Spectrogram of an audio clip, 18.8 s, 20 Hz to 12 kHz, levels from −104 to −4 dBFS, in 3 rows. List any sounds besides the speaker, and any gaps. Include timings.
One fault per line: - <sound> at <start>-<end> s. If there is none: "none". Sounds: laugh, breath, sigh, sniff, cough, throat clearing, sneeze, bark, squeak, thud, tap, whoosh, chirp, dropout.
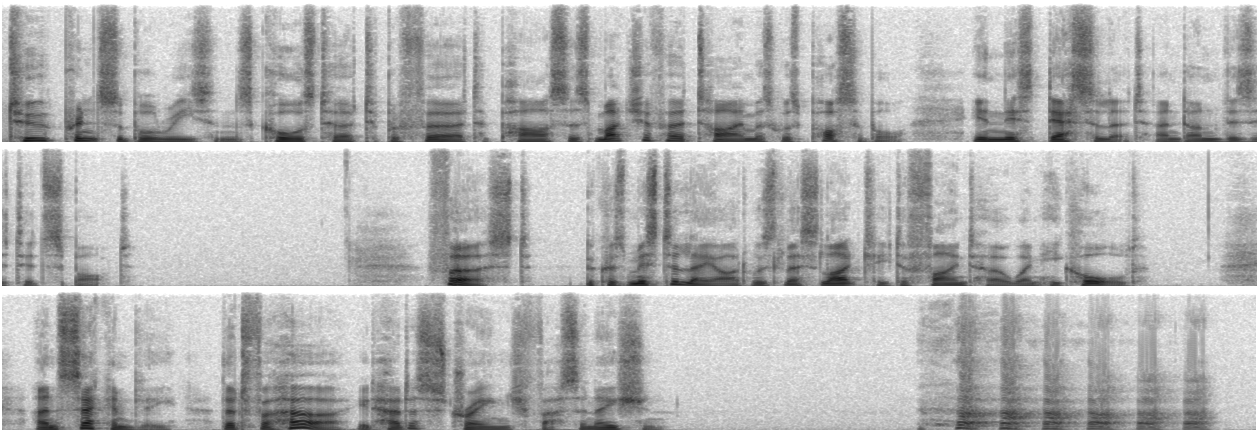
- laugh at 17.1-18.7 s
